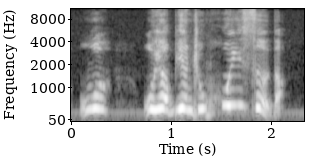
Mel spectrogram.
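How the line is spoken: Crying out. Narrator (Chinese): 哈瓦尔叫道

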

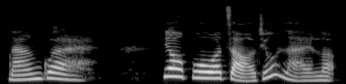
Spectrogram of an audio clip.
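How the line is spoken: Annoyed cold sneer. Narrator (Chinese): 黛玉气恼，冷笑道

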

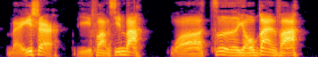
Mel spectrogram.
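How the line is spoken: Laughing. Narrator (Chinese): 曹操笑着说

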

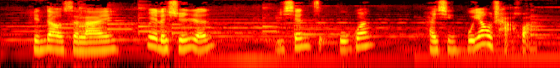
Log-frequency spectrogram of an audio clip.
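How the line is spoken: Deep, stern voice. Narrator (Chinese): 太乙真人略一拧眉，沉声

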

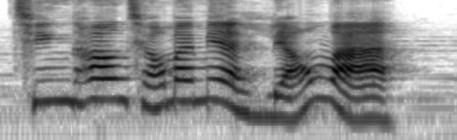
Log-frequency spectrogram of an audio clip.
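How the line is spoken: Calling out to counter. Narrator (Chinese): 老板娘对柜台喊道

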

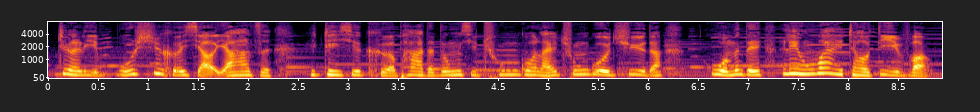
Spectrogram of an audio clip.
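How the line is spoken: Breathless. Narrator (Chinese): 他喘了一会儿才说

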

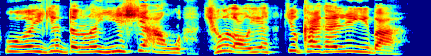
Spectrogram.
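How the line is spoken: Old man pleading. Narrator (Chinese): 有一名衣衫破旧的老头……哀求道

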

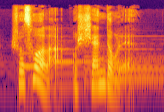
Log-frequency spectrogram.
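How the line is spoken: Laughing. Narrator (Chinese): 他笑

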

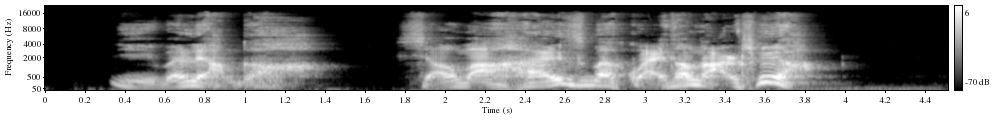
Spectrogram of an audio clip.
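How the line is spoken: Hoarse voice. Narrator (Chinese): 他声音沙哑的说道

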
